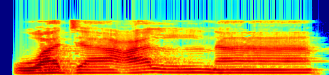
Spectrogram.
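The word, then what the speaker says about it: وَجَعَلْنَا: আয়াত নাম্বার হচ্ছে নয় ওয়াজ আলনা না এখানে এক আলিফ টান হবে আল আইনের উচ্চারণ কণ্ঠনালীর মধ্যখান থেকে হবে ওয়াজ আলনা অনেকে বলে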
